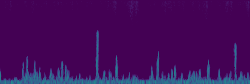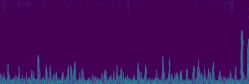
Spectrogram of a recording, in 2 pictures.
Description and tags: Read the description on the first file on the pack to know the principle of sound generation.
This is the image from this sample:
At this point the left channel's volume was extremely low compared to the right channel. I did boost it up in a sound editor by compressing a coule of times. However, the sound on the left channel is mostly noise... possibly due to the low volume...
I still think there is quite a lot of sound variation from one iteration to the next... but at this point I got tired and decided to stop for the day. More tomorrow.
